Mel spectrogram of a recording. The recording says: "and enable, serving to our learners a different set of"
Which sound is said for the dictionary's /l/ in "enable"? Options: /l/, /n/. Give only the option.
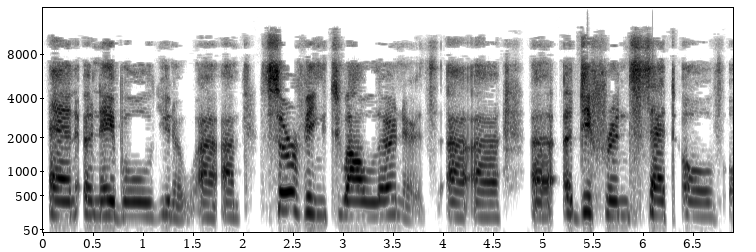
/n/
